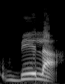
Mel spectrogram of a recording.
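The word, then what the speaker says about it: bello: ওই যে ওরকম বেলাকে যেমন বেল্লা বলে ঠিক সেরকম বেলোকে বেল বলে। তাহলে বেল ভুল উচ্চারণ হবে।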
